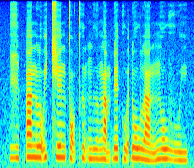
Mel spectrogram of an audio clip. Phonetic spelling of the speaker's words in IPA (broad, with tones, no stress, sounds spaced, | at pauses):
ɣ i˨˩ p̚ ʔ a˧ n l o̰˧˥ j t͡ɕ e˧ n t̪ ɔ̰˧˨ t̪ʰ ɨ̰˧˨ m ŋ ɨ̤˨˩ ə̯ ŋ a̰˧˨ m ɗ e˨˦ k ṵ˧˨ ə̯ ɗ o˧ w l a˧˩ n ɲ o˧ w ɣ ṳ˨˩ j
